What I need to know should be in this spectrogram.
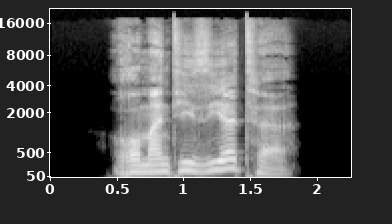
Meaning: inflection of romantisieren: 1. first/third-person singular preterite 2. first/third-person singular subjunctive II
- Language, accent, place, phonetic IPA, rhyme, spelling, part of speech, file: German, Germany, Berlin, [ʁomantiˈziːɐ̯tə], -iːɐ̯tə, romantisierte, adjective / verb, De-romantisierte.ogg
